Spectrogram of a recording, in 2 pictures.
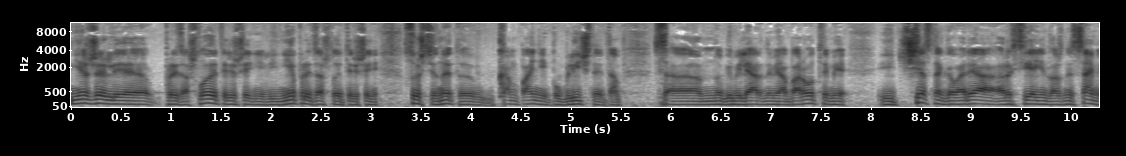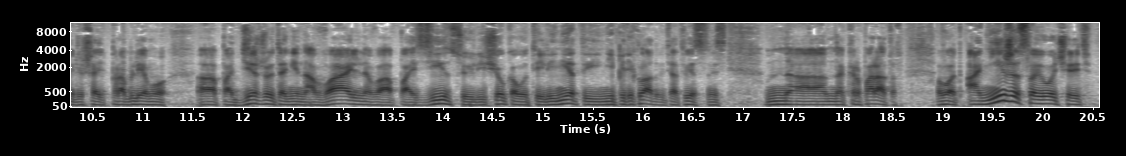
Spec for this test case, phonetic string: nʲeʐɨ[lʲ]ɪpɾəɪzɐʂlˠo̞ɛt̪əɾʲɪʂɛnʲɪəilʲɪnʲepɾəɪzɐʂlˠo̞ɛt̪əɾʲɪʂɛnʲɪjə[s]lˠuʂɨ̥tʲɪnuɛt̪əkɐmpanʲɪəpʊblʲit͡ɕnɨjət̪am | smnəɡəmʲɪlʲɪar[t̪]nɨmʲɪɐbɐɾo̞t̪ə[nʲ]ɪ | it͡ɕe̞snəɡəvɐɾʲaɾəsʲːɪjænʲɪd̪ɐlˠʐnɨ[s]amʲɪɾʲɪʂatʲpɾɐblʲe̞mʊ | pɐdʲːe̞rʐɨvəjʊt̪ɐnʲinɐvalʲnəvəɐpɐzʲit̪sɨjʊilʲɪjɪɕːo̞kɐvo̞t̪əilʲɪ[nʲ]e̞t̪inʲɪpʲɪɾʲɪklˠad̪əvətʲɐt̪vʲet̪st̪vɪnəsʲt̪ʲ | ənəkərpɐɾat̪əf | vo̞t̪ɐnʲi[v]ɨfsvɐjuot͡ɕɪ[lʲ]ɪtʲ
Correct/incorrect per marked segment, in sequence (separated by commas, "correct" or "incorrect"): correct, correct, incorrect, incorrect, correct, correct, incorrect, incorrect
